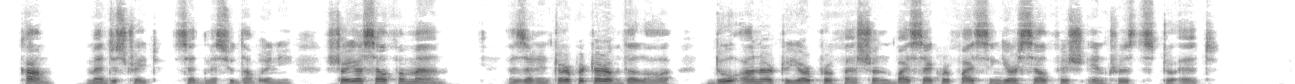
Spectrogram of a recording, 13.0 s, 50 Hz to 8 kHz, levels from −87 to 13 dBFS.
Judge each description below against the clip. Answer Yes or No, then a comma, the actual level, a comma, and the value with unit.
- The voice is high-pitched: No, medium, 140 Hz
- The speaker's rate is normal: No, slow, 125 wpm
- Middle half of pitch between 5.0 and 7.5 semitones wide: Yes, average, 5.3 semitones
